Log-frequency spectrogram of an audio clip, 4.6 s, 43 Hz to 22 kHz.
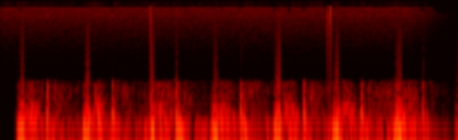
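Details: Combined aortic stenosis and regurgitation: heart sounds at about 95 a minute with a rushing murmur in both systole and diastole.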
